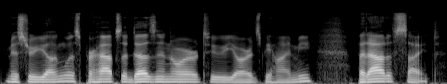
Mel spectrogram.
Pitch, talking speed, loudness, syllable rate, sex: 115 Hz, 200 wpm, -17 LUFS, 4.5 syllables/s, male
